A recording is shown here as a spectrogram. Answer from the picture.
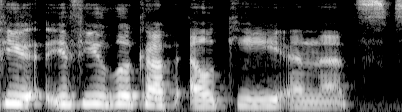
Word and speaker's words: Elkei: yes but if you if you look up elky and that's spelled e-l-k-e-i elky education then you'll definitely be able to get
